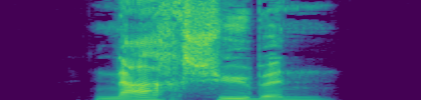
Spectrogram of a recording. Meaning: dative plural of Nachschub
- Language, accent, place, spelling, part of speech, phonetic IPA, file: German, Germany, Berlin, Nachschüben, noun, [ˈnaːxˌʃyːbn̩], De-Nachschüben.ogg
